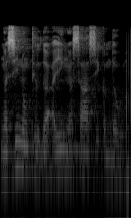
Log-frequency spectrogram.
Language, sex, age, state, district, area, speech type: Manipuri, male, 18-30, Manipur, Thoubal, rural, read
